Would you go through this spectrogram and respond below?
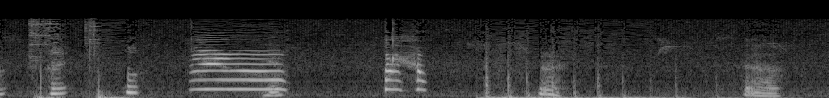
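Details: A cat gives one loud, drawn-out meow lasting nearly a second, steady in pitch with rich harmonics, among shorter sharp sounds and stretches of human talking.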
